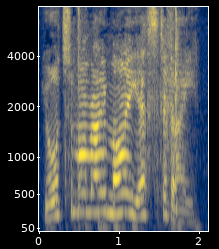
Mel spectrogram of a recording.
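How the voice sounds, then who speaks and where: A woman hosting a crochet channel, chatting in a rambling, self-mocking way at home while her voice is croaky from a cold. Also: a little high, expressive, measured pace, fairly bright tone, a little hiss or hum. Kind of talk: casual chatty vlog. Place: at home, seated in a chair.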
